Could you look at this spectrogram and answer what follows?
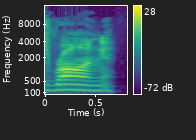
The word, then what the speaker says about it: wrong: Another long-lost cluster is WR, which has given way to the silent W in words such as wrong, wreath, and wrestle.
